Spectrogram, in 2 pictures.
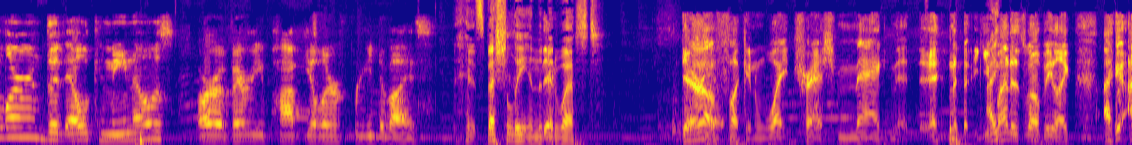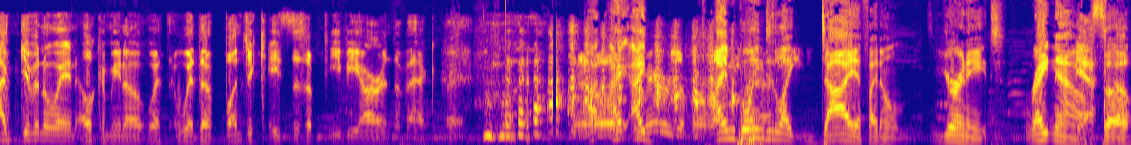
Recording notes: Prank Phone Calls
